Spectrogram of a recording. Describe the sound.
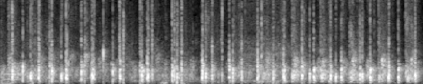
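Audience applause for a singer on a French television show, dense and steady clapping that holds at an even level for about four seconds.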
